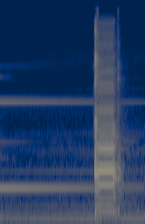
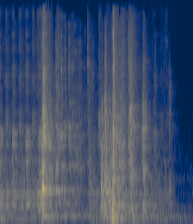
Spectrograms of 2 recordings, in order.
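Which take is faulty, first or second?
first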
